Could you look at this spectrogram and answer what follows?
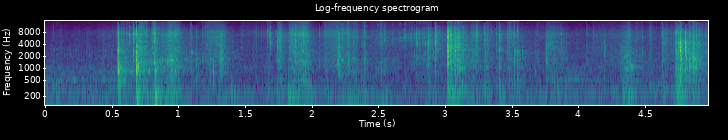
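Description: A sharp knife slices through a raw artichoke on a cutting board, making a series of crisp crunching, crackling cuts in uneven bursts, close and clear with no talking.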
